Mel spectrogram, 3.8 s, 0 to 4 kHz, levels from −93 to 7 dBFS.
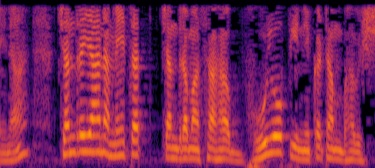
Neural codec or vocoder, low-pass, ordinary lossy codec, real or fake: none; 3.6 kHz; none; real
